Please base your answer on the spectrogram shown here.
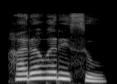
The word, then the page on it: ಹರವರಿಸು: haravarisu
